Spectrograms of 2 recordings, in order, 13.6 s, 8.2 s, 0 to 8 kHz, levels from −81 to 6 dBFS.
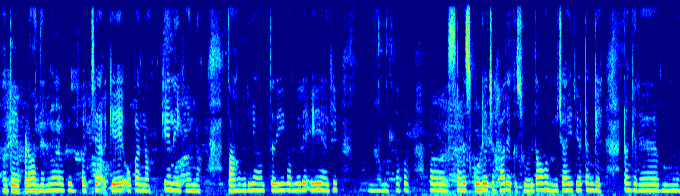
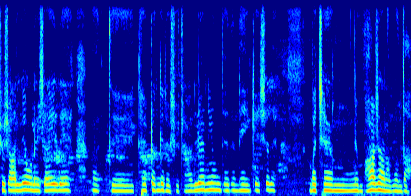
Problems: none marked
